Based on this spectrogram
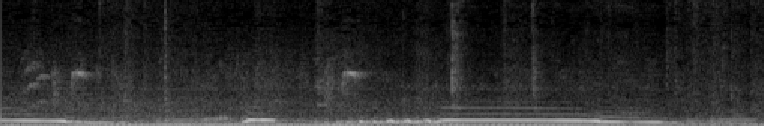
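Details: Pet puter dove lure sound to stimulate other birds: a brief coo fragment, a short rolling burr, then one long even coo falling slightly near its end, over a low steady hum.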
